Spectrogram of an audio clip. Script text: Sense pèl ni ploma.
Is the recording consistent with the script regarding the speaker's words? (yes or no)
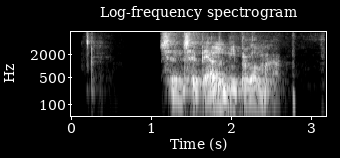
yes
